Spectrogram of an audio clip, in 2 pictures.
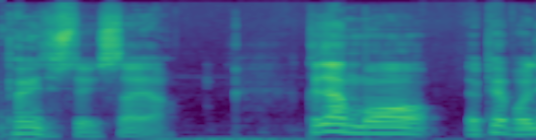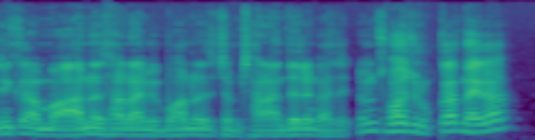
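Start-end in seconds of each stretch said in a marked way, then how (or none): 4.5-5.2 light, tossed-off offer, pitched higher; casual offer. Shown as a demonstration. Teacher casually offering help to an acquaintance, light and higher. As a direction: toss the offer out lightly to someone struggling. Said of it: "이렇게 가볍게 말을 던지는 말".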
